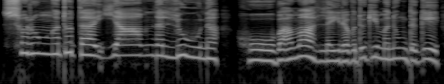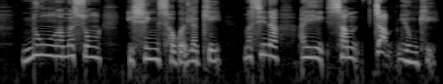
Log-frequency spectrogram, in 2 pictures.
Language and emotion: Manipuri, fearful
